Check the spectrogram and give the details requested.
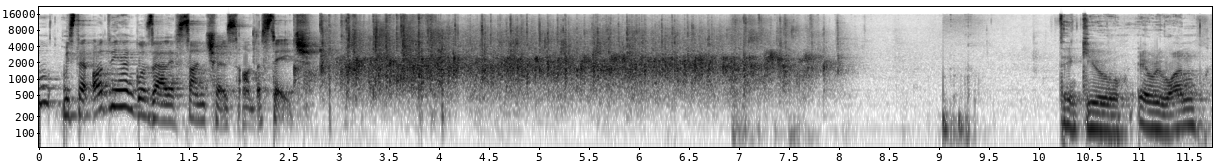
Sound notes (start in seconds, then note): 2.6 applause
